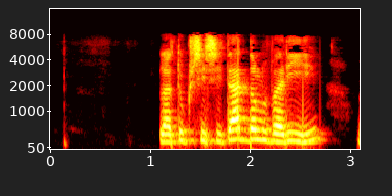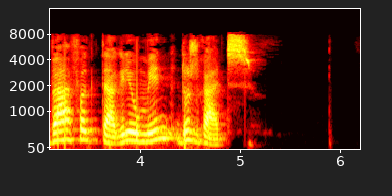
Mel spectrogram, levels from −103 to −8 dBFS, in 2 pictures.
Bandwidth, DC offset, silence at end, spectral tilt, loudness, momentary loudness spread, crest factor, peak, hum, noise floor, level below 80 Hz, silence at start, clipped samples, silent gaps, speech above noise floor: 8.4 kHz; under 0.1%; 1.1 s; -2.5 dB/octave; -19 LUFS; 7 LU; 20 dB; -2 dBFS; none; under -90 dBFS; -58 dBFS; 1.1 s; under 0.1%; none; over 71 dB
